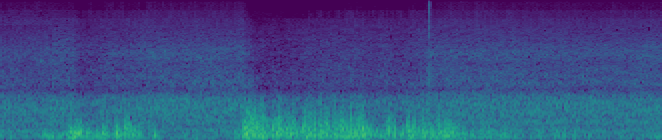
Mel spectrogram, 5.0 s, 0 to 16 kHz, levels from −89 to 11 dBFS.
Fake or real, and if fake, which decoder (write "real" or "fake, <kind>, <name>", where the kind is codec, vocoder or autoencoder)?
fake, autoencoder, DAC-VAE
